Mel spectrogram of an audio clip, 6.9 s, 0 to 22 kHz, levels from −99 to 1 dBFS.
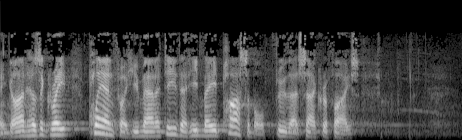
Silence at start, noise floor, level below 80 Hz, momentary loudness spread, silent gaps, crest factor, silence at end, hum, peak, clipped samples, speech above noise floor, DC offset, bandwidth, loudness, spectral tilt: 0 s; -58 dBFS; -72 dBFS; 11 LU; none; 18 dB; 1.25 s; none; -6 dBFS; under 0.1%; 35 dB; under 0.1%; 8.8 kHz; -23 LUFS; -4 dB/octave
